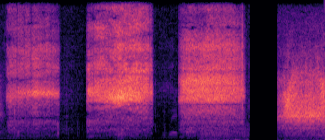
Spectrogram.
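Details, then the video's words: A ferret-badger gives four harsh, hissing screeches, each about half a second long, with short pauses between them and no other sounds. "Tiếng chồn bạc má chuẩn"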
